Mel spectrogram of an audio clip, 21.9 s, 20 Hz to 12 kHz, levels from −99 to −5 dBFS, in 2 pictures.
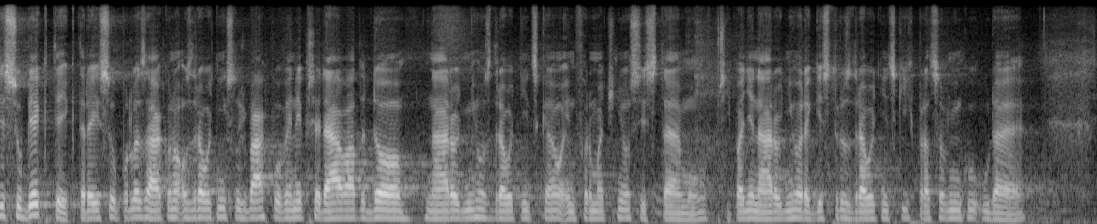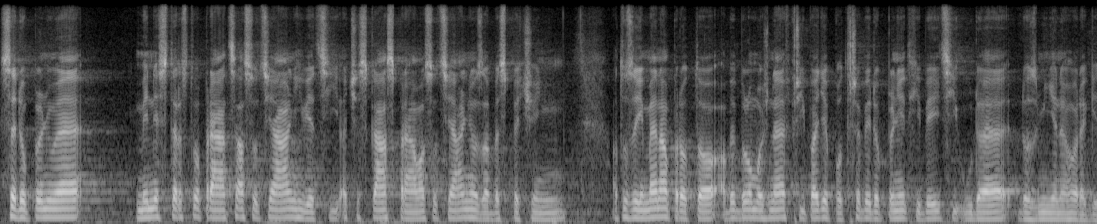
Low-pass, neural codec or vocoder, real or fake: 10.8 kHz; none; real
